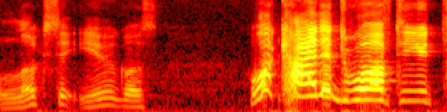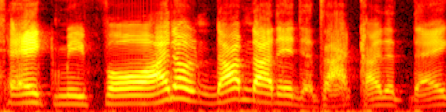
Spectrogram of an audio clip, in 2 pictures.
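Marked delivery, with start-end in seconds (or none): 1.9-6.7 wary, suspicious dwarf voice, very loud and high. Voicing a dwarf shopkeeper offered extra gold: suspicious dwarf shopkeeper voice. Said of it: "she eyes the gold suspiciously".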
